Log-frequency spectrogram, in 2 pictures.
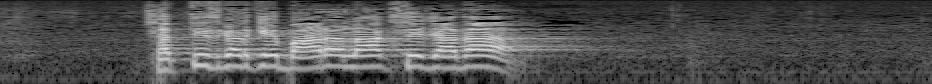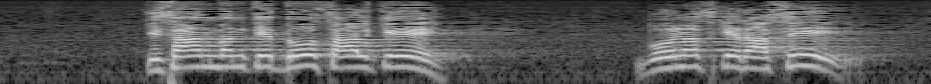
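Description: A man speaks loudly through a microphone in slow, drawn-out phrases.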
